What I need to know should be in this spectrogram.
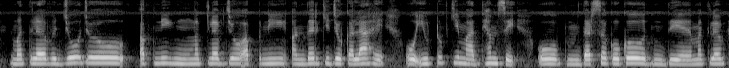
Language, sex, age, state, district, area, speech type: Hindi, female, 30-45, Rajasthan, Jodhpur, rural, spontaneous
